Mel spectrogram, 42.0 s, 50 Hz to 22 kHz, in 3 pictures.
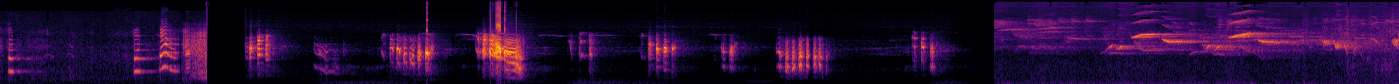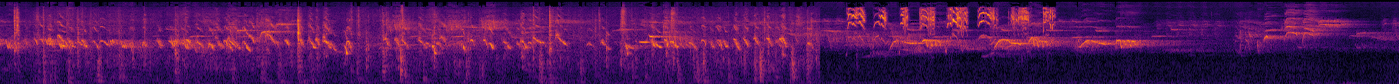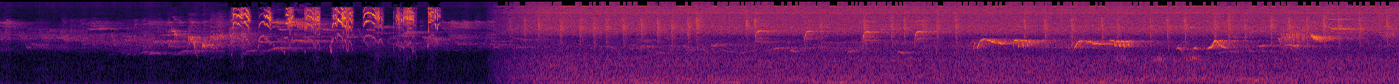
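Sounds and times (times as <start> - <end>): birds chirping: 10.0 - 27.2, 27.8 - 41.9
high fast bird trills: 20.3 - 24.6, 30.3 - 34.9
steady background hiss: 33.0 - 41.9.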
